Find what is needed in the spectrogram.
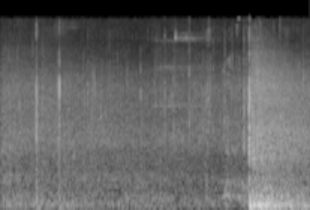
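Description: Low hall noise of wrestling practice in a large, echoing gym, with a couple of faint clicks. Just after three seconds a sudden loud thud rings on through the hall.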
